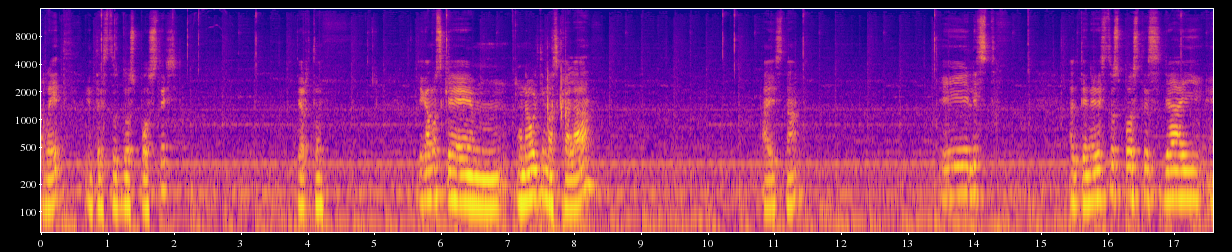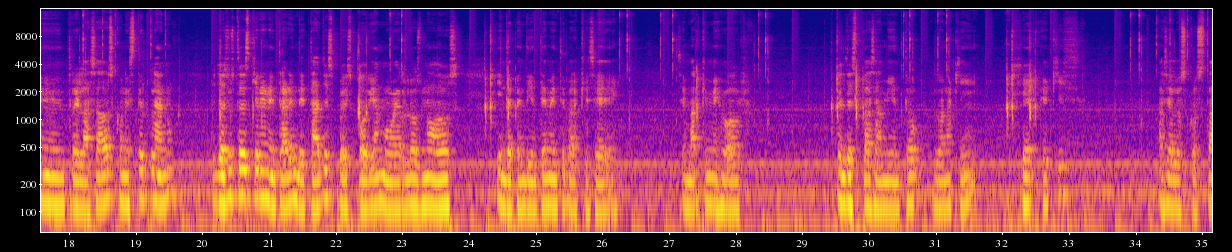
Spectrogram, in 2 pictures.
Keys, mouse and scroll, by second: 1.1-2.1 middle drag, 2.2 middle click, 3.2 click, 8.1 s, 11.4-13.4 drag, 13.7-14.1 scroll up 1, 14.1-14.9 middle drag, 14.9 scroll down 1, 17.1 click, 18.5 middle click, 18.9 scroll up 1, 19.2-19.6 shift+middle drag, 20.8 Tab, 22.8 click, 24.3 g, 26.9 click, 27.4 x, 28.3 click, 29.5 g, 29.8 x, 30.5 click, 31.0 click, 32.1 g, 34.3 middle click, 34.5-35.0 scroll down 2, 34.8 middle click.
